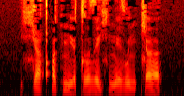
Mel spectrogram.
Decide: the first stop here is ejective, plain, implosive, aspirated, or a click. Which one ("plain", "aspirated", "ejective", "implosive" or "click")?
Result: ejective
